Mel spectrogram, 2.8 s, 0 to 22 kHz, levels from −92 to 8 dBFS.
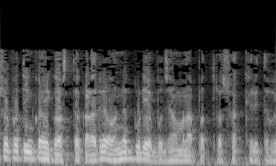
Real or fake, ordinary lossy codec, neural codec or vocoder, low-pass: real; none; none; 7.2 kHz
